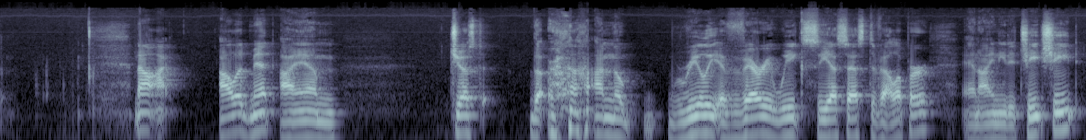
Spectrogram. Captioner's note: laugh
